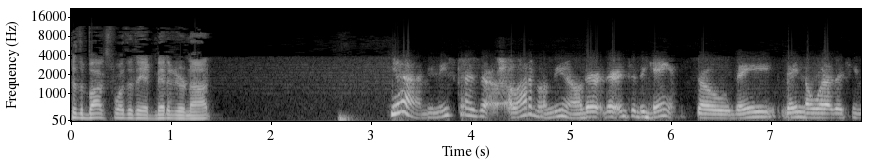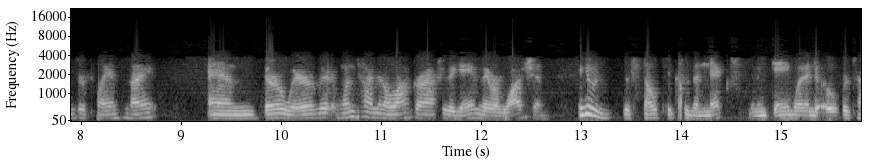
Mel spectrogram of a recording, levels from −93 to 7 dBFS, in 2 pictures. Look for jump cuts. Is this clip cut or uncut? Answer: uncut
